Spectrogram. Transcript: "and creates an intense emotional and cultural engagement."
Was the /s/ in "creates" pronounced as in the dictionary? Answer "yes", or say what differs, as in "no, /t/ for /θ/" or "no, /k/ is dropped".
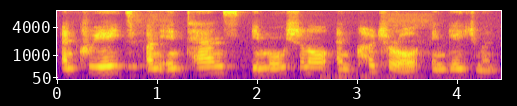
no, /s/ is dropped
